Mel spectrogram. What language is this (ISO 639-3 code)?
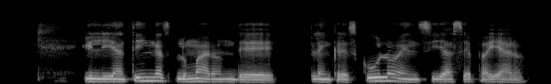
epo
